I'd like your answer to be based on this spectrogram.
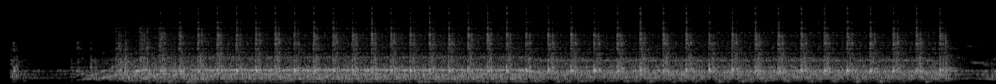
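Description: A sewing machine stitches a quarter inch quilting seam in one steady run of fast, even needle clatter, starting after a brief pause and stopping abruptly near the end.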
